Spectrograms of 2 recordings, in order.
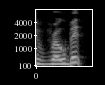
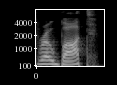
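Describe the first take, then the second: First: First "robot" said as ROH-bit; old-fashioned pronunciation. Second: "robot" with a full "bot" ending; modern pronunciation. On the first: Streamer explaining how they used to say it, "robot" as ROH-bit. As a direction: weaken the end of "robot" to "bit". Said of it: "they used to say robot instead of robot". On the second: Streamer contrasting with the old form, modern "robot" as ROH-bot. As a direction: say "robot" as ROH-bot, second vowel open. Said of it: "Now we say robot". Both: Shown as a demonstration.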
